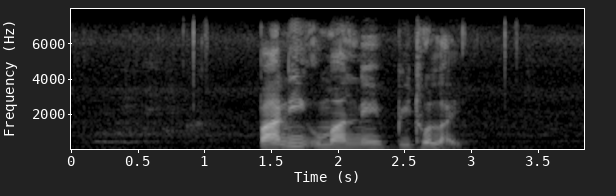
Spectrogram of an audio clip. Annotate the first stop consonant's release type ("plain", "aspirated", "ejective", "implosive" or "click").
plain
